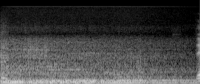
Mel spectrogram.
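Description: Armoured vehicle's engine running: a steady low drone that starts abruptly as the street footage begins.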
